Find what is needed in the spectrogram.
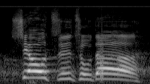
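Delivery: preacher drives the point home; emphatic shout. Real, not acted. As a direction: proclaim it like a rallying cry. Preacher stressing key phrase.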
